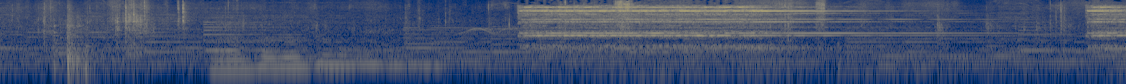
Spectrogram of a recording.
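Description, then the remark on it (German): An old-fashioned telephone bell rings loudly and steadily for a few seconds, its bright metallic trill cutting in after a short stretch of low musical tones and soft background sounds. “Chef, der Telefon bitte.”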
